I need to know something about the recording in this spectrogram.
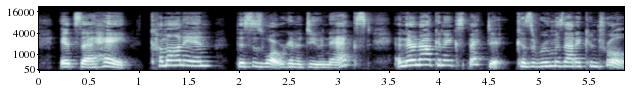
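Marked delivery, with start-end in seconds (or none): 0.6-3.3 loud, strong and clear, slower. Showing how to address a room that is out of control: loud, strong, clear. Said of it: "loud enough to force everyone to look at you".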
